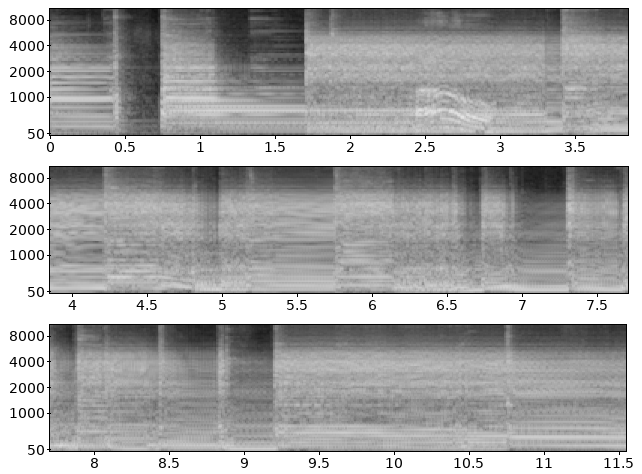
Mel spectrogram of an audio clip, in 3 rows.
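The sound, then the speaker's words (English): A heavily distorted Guild Starfire 4 hollow-body electric guitar plays loud, gritty chords and bending notes, with thick sustained tone and brief choppy gaps, no voices over it. “That sound you just made does not sound like it should come out of that guitar.”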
